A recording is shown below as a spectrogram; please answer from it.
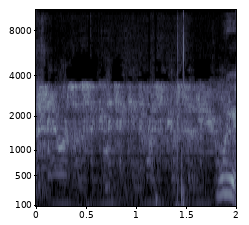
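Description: NOAA Weather Radio broadcast voice playing from a weather radio's small speaker, with one knock about halfway through.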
